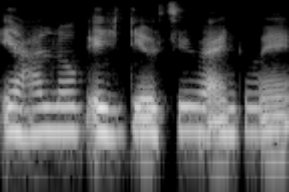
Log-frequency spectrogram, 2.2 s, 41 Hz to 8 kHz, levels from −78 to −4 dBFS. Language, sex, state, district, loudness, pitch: Hindi, female, Maharashtra, Nagpur, -23 LUFS, 200 Hz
